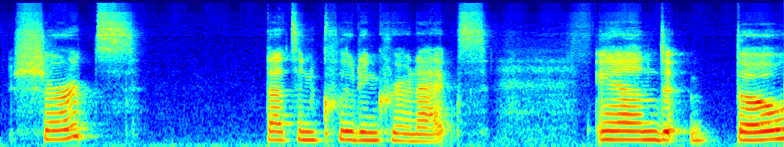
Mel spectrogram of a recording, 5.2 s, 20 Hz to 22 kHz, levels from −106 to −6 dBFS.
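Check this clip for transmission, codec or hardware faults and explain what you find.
No faults can be heard in this speech recording. There is nothing in it that needs explaining.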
